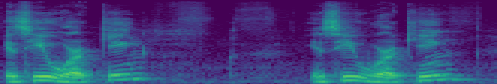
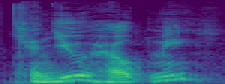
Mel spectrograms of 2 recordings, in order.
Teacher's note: These questions where the answer is yes or no, our voice goes up.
